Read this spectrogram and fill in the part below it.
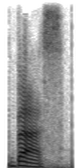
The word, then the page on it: bass: American English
